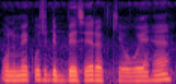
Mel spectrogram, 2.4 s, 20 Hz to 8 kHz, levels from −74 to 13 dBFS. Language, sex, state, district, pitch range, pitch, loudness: Hindi, male, Uttar Pradesh, Shamli, 120-130 Hz, 125 Hz, -16 LUFS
